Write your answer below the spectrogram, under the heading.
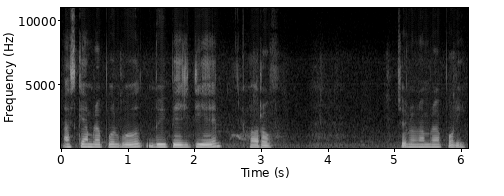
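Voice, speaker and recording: A woman leads a slow recitation lesson for beginners, naming each letter before sounding it out. Her voice is low and mellow, with very little rise or fall, and she takes her time over every syllable. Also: completely flat delivery, gravelly. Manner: spells each letter then says the sound, drawn out and careful. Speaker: Arabic reading teacher.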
